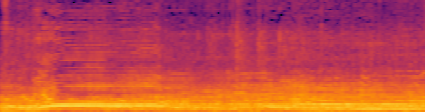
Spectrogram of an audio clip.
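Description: A man's voice calling out in long, held, drawn-out tones over the steady noise of a stadium crowd as a goal is scored, in the manner of a football commentator's goal cry.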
